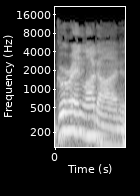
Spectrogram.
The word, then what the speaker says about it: Gurren Lagann: Do you say, how do you pronounce it? – Gurren Lagann. – Gurren Lagann. – With extra R's and...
